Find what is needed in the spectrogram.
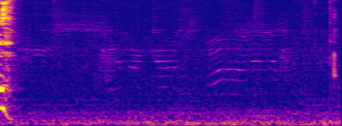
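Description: Steady low road and engine rumble heard from inside the cabin of a moving car.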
